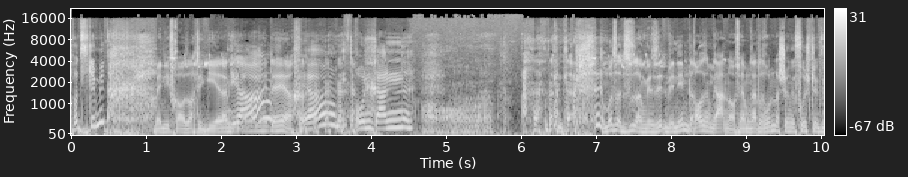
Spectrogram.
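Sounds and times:
speech: 0:00.0 - 0:05.1, 0:06.2 - 0:10.0
laughter: 0:02.1 - 0:04.6, 0:05.5 - 0:07.5
excited dogs growling and barking outdoors in a garden: 0:03.4 - 0:06.1.

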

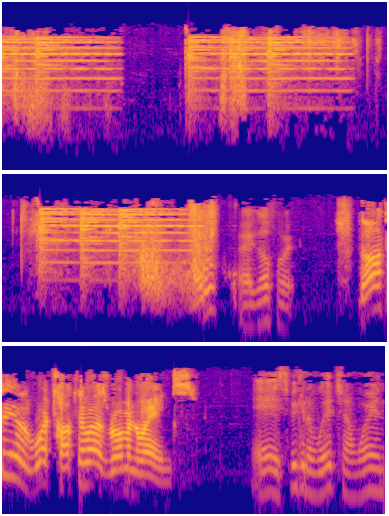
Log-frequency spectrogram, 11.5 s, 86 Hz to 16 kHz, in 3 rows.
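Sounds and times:
bell ringing in rapid strikes: 0:00.0 - 0:01.3, 0:01.9 - 0:06.0
speech: 0:06.4 - 0:09.6, 0:10.2 - 0:11.5.

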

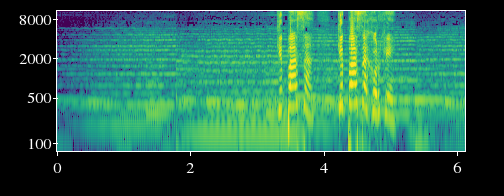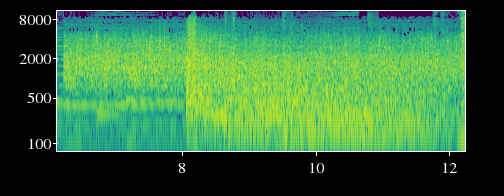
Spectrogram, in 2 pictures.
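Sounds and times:
speech: 0:03.3 - 0:05.2
heavy rain pouring during a traffic jam: 0:06.2 - 0:12.2.

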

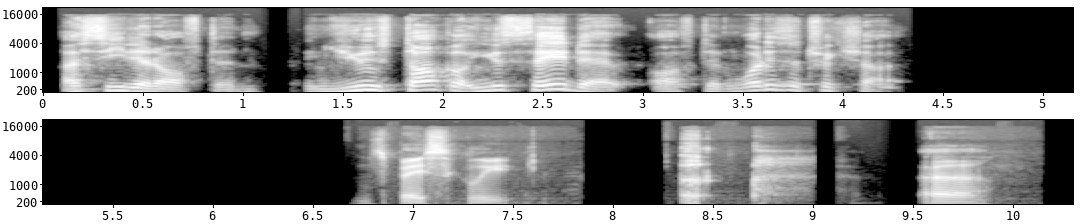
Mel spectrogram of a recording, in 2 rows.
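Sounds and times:
speech: 0:00.1 - 0:04.4, 0:06.7 - 0:07.7, 0:08.3 - 0:08.9, 0:09.5 - 0:10.0
loud burp: 0:08.3 - 0:08.9.

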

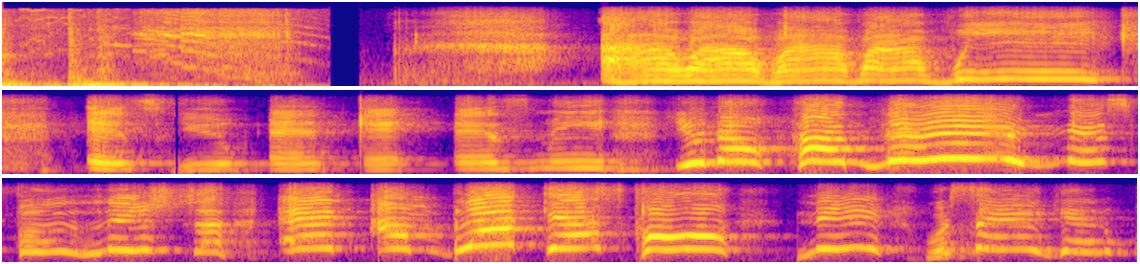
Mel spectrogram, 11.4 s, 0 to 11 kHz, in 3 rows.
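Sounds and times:
pantry door creaking open: 0:00.0 - 0:01.1
speech: 0:02.0 - 0:11.3.

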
